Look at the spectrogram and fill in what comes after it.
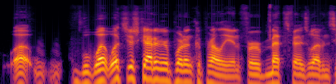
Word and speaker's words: Kaprielian: The biggest discrepancy right now in terms of performance is the Friday night matchup, which is Senga versus James Kaprielian.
